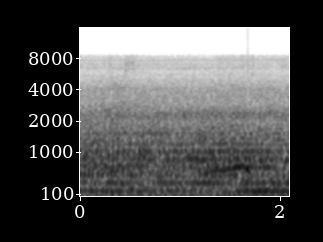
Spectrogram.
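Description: Carousel in motion: a steady hum with overtones under a loud, even rushing noise.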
